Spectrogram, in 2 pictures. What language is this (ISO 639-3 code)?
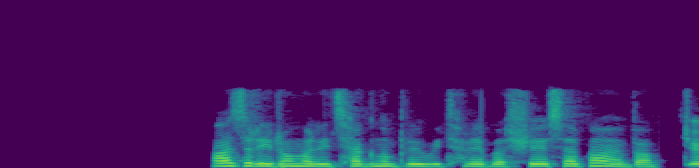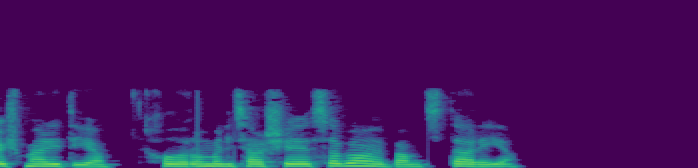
kat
